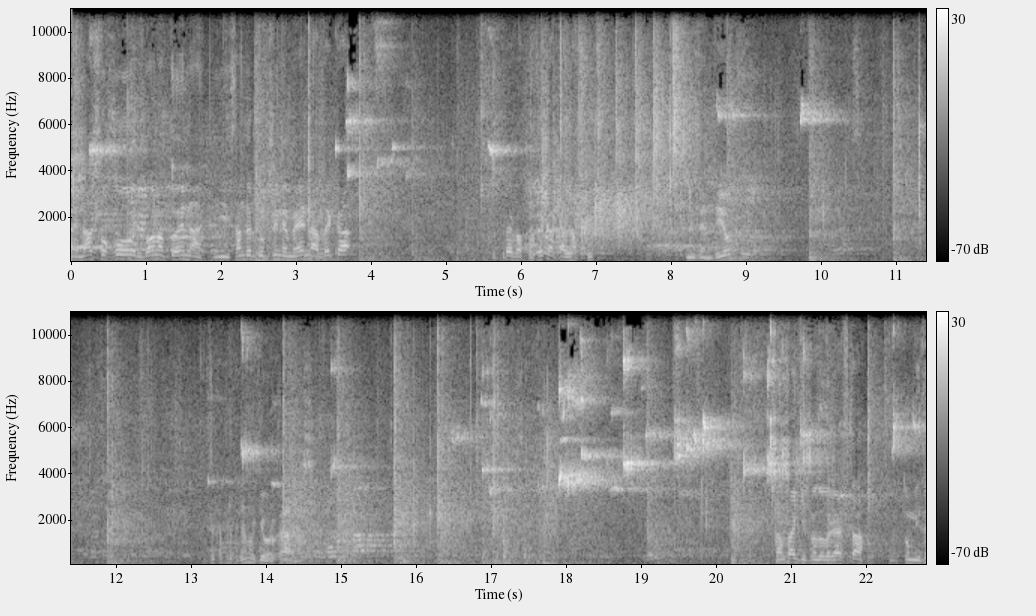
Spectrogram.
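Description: Shoes squeak sharply on a wooden court.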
